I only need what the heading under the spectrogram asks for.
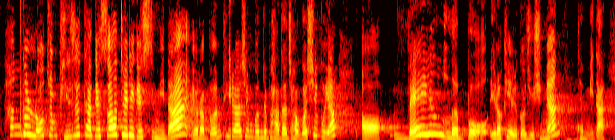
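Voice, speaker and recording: A woman teacher giving a recorded exam-prep lecture, drilling English pronunciation by modeling words slowly and having students repeat. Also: sits high, animated, a bit bright, long reverb tail. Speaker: English speaking test teacher.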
